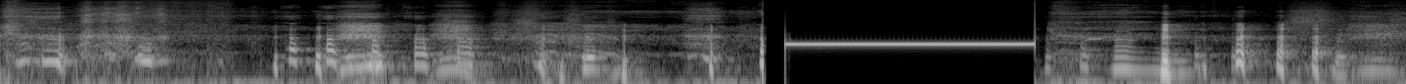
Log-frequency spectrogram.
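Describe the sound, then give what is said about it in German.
A steady, high-pitched censor beep holds one flat tone for over a second, abruptly replacing the talking, which resumes right after it ends. “Darfst du einen richtig langen Beep machen?”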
